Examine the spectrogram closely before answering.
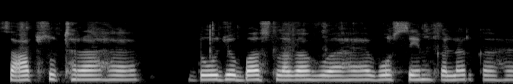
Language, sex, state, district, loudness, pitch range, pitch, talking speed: Hindi, female, Bihar, Gaya, -18 LUFS, 210-220 Hz, 215 Hz, 165 wpm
